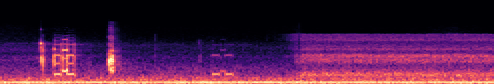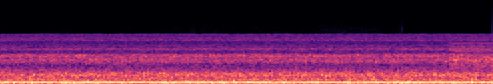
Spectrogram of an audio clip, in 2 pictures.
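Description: Radio receiver static. After a few short clicks and beeps, an even hiss of band noise switches on abruptly about two seconds in and holds steady over a low hum. The walkie-talkie has stopped transmitting, and the receiver is passing only noise.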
